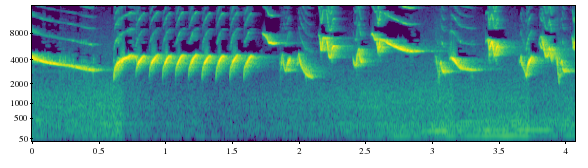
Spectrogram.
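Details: Yellow-fronted canary mule, a hybrid finch, starts with a long falling whistle, then a fast rattle of about ten identical high chirps, followed by varied twittering phrases. Low humming underneath the later part.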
